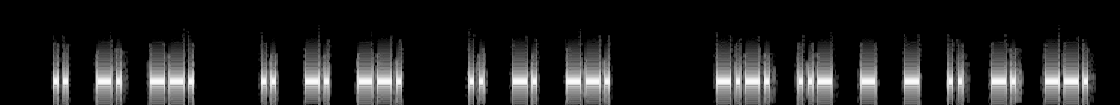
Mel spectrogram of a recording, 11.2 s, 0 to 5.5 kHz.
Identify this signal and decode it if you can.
Morse code, heard as a keyed tone, about 25 wpm, spaced as for 18 wpm, 600 Hz. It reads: ING ING ING CUTTING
